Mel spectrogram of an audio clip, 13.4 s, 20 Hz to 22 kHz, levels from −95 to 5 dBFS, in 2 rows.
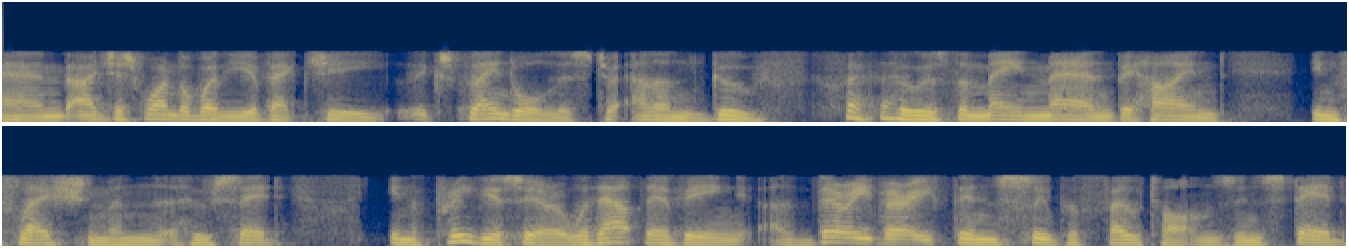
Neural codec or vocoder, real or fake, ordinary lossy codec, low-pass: codec, 16 kHz, 1 kbps, X-Codec, HuBERT features, trained on LibriSpeech; fake; AAC, 16 kbps; 7.2 kHz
